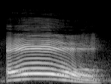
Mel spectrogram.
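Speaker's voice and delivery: E said as a long drawn-out "ay"; syllable demo. Shown as a demonstration. Teacher prompts Mohamed with the syllable, long held é. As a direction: stretch E into a held é. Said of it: "la syllabe".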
